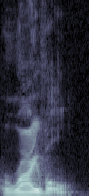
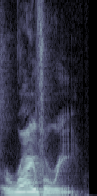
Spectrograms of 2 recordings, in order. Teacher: So we go from the v sound, which you can make by touching the lower lip on your upper front teeth, and adding a little bit of voice, and we go straight to the dark L sound. You know, the L we make by adding a bit of pressure in the back of the tongue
